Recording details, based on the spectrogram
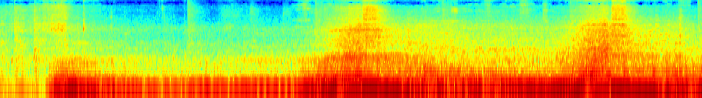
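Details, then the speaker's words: Pontiac Grand Prix daily driver whose single exhaust was converted to double, with one exhaust lost to potholes about two days ago: a deep booming rumble swelling loudly on throttle blips, far louder than stock. Loud exhaust from the missing section. "And I also converted the sound of this car, all right? So I think I'm gonna start it to show you guys exactly how this car sounds. It's crazy, guys, it's crazy."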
